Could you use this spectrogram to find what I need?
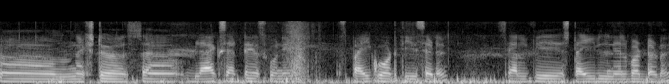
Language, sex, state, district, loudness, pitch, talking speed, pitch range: Telugu, male, Andhra Pradesh, Manyam, -17 LUFS, 130 Hz, 105 wpm, 120-130 Hz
